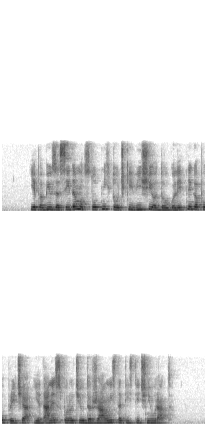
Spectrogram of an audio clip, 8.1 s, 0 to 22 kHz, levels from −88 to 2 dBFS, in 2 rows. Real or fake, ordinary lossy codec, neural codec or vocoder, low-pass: real; none; none; 7.2 kHz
